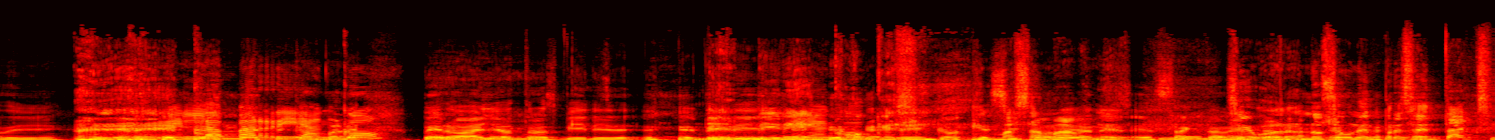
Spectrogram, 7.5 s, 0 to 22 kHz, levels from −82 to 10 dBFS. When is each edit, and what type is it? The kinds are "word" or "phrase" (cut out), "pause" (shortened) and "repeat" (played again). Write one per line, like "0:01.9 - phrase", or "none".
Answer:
none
